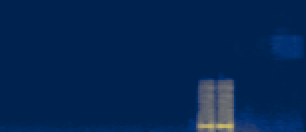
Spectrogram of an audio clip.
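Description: Two short electronic beeps in quick succession near the end, the kind of notification tone a video-call app plays.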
